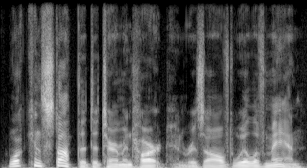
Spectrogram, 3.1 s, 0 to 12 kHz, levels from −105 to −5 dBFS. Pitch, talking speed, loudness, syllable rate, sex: 105 Hz, 215 wpm, -18 LUFS, 5.6 syllables/s, male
